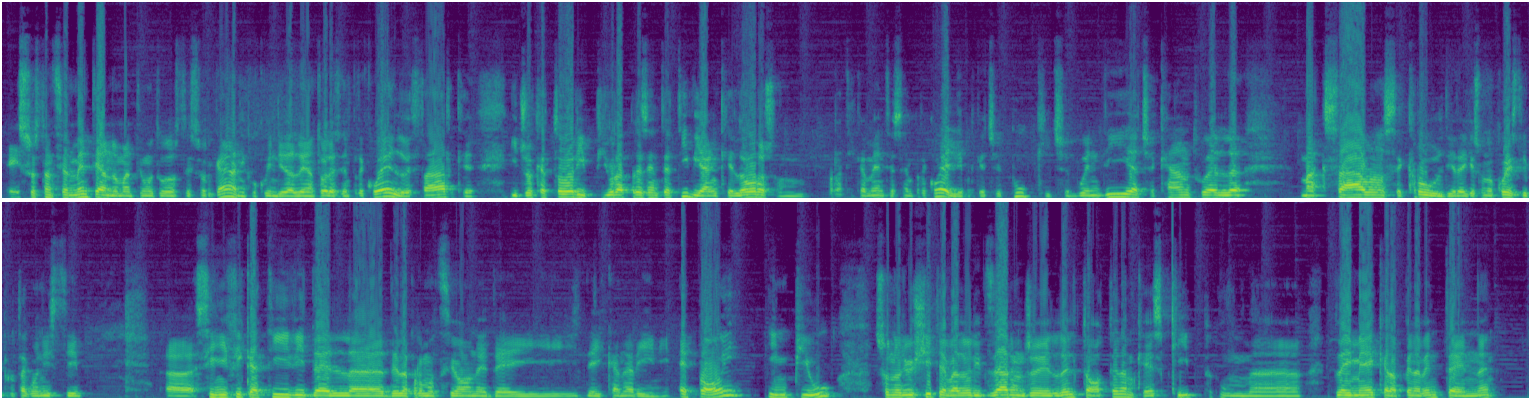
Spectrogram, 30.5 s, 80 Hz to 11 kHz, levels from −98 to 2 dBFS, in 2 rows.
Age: 40-59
